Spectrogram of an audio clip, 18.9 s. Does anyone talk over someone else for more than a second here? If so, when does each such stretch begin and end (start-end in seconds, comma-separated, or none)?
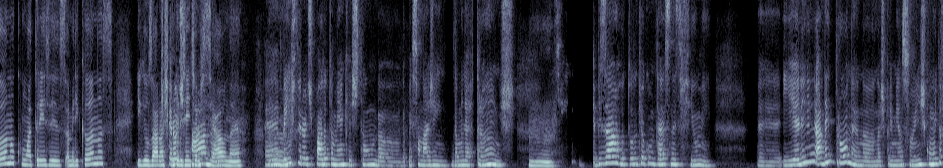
3.2-4.6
